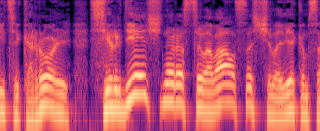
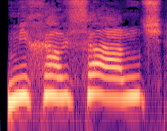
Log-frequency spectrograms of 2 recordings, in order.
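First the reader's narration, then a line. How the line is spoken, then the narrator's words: Exclamation of sudden realization. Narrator (Russian): воскликнул прозревший бухгалтер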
